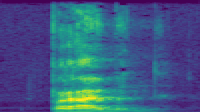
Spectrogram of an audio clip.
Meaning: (verb) 1. to chew tobacco 2. to (like to) eat, to have taste for; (noun) plural of pruim
- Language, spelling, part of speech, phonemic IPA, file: Dutch, pruimen, verb / noun, /ˈprœy̯.mə(n)/, Nl-pruimen.ogg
